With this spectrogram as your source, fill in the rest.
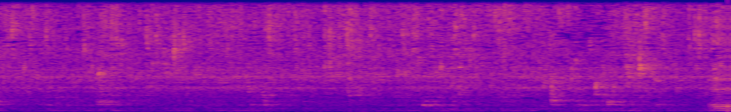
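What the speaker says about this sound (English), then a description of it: "Rinse some of that makeup off." A tap runs steadily into a sink while a makeup brush is rinsed clean of makeup, a continuous close splashing flow with slight shifts in the spray and no voices.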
